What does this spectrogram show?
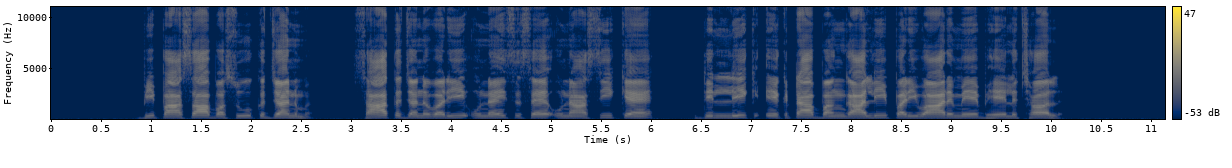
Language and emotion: Maithili, neutral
